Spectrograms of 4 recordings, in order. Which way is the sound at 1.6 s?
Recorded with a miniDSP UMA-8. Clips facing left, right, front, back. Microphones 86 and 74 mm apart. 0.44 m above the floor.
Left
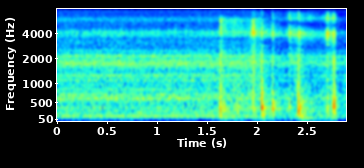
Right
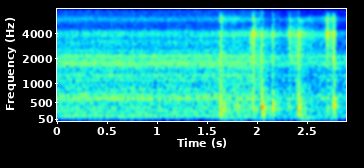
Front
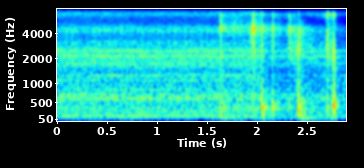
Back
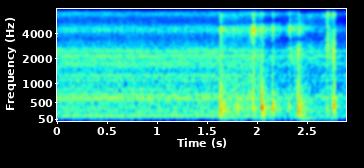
170° left.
